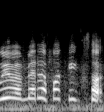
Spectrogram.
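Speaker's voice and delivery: high, squeaky, mocking voice. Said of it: "I was like".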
